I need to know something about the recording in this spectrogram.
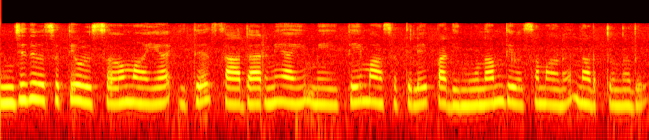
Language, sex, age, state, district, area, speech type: Malayalam, female, 18-30, Kerala, Ernakulam, rural, read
